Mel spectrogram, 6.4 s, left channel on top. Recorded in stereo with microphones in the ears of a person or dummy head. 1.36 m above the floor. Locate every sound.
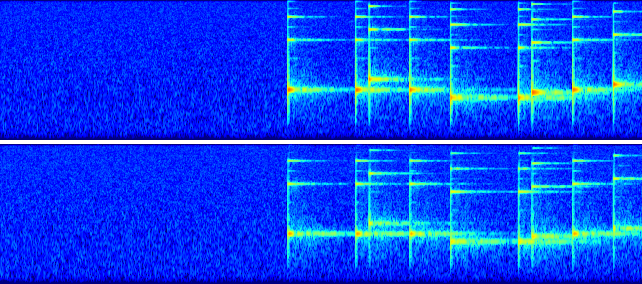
2.9 s a ringtone: 45° left (ahead or behind), 1.0 m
